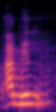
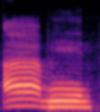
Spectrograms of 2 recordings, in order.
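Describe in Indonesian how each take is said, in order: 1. Vokal pertama diucapkan pendek. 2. Vokal pertama diucapkan panjang. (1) "Kalau amin itu beda nih" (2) "Ini A-nya panjang"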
